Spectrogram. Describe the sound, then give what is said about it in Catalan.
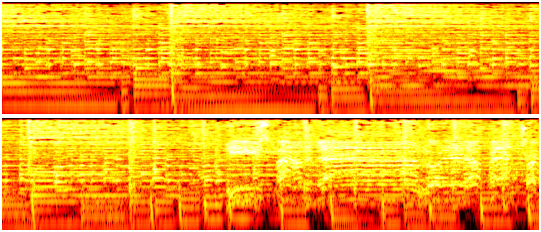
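An upbeat country song plays loud and steady, with a driving bass line, twangy guitar and bright instrumental accents building through the intro, no voices yet. “avui marxem amb l'energia pura al pedal a fons de l'…”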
